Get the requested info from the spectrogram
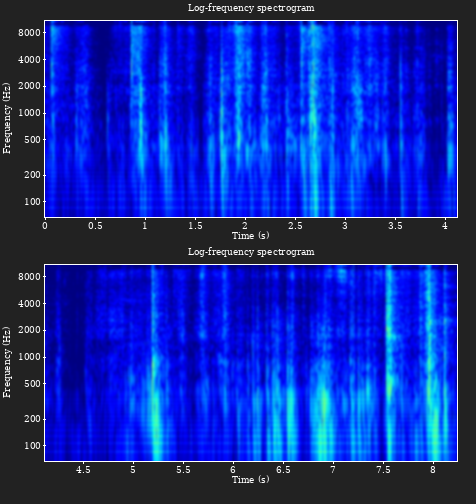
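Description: Cardboard and plastic packaging of a Pokémon TCG Shining Fates collector box being opened and handled: tearing and crinkling, with irregular clicks and knocks, the loudest a little after halfway and near the end.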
